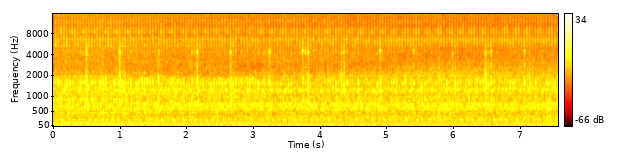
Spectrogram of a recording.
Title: Mercedes 200D W124 engine knocking noise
